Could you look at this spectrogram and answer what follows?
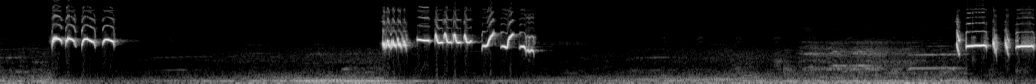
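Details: Lure song of an Orange-headed thrush, used to provoke a male's reply: three separate bursts of high whistled notes, short and trilled at first, then a longer slurred phrase, and a final sharp burst, with low rumbling background noise.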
